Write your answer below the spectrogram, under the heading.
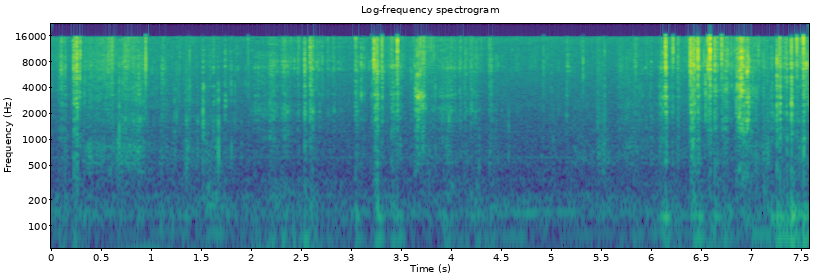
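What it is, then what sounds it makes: Dry bar soap being cut. A solid bar of dry yellow soap held in the hand is sliced and scraped with a metal blade. Quick, irregular crackling scrapes repeat about four times a second over a low rumbling bed, with bright crisp clicks as the blade bites. The scraping grows a little louder toward the end.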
